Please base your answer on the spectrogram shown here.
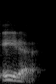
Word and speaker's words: Ada: say Ada or Ada? I say Ada.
